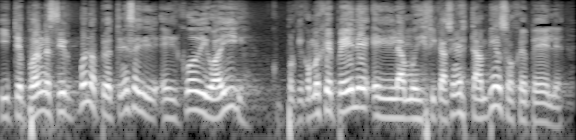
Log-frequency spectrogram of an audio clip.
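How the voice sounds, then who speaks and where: A man with a Uruguayan Spanish accent talks through ideas at a conference, pausing on fillers and checking in with the room. His voice sits a little high. A long hall reverb trails his words. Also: animated, a little mellow, breathy edge. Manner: explanatory, frequent fillers and rhetorical checks. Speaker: conference speaker. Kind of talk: conference talk and Q&A answer.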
